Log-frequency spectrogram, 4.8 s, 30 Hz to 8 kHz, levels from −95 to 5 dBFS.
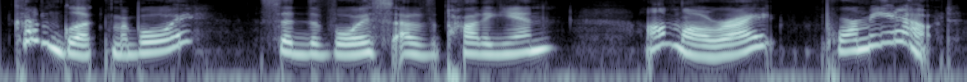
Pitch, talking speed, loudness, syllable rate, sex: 255 Hz, 225 wpm, -18 LUFS, 6.3 syllables/s, female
